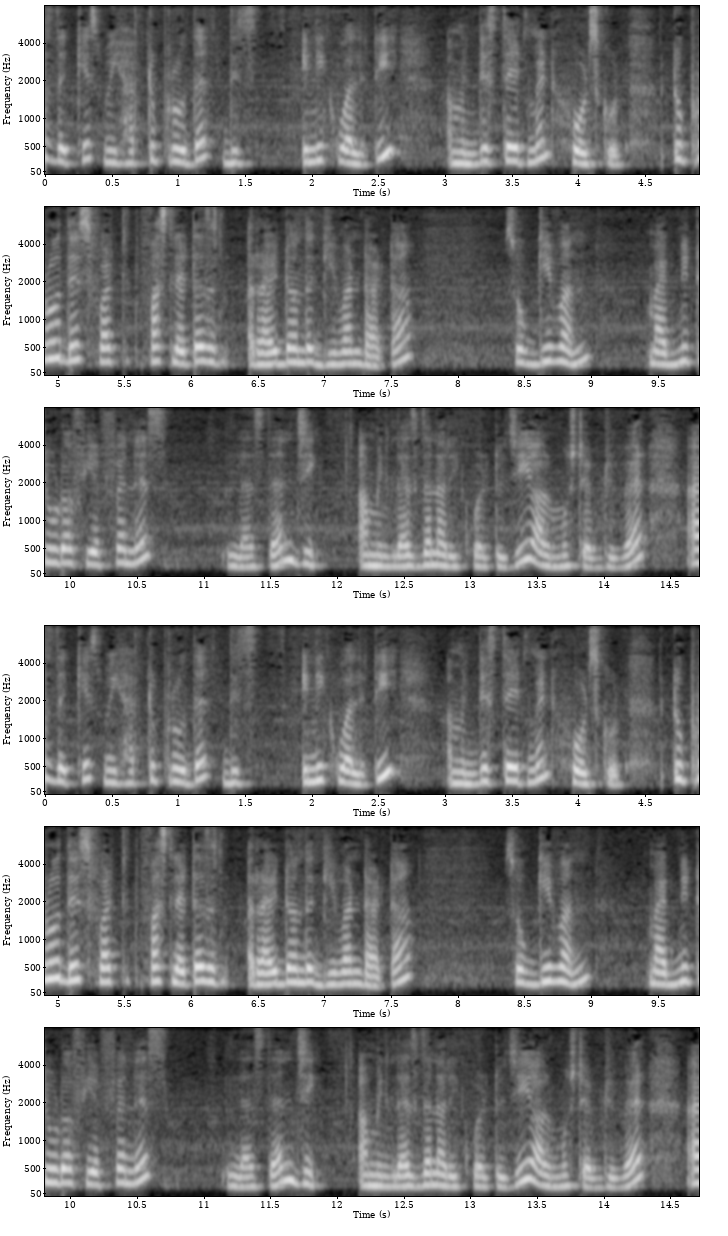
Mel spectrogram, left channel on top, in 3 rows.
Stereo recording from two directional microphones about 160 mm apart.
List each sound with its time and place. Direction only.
0.0 s a woman's voice: 20° right (ahead or behind)
1.3 s a woman's voice: 25° right (ahead or behind)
